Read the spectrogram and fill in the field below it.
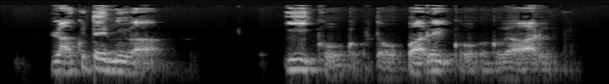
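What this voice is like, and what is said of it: Unconvincing impression, just a lowered voice. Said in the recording (Japanese): “モノマネですか？... 今がモノマネ。ハギーのモノマネだったんですけど。... 全然似てないですね。... ただ声低いだけみたいなね。”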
